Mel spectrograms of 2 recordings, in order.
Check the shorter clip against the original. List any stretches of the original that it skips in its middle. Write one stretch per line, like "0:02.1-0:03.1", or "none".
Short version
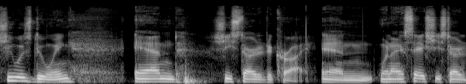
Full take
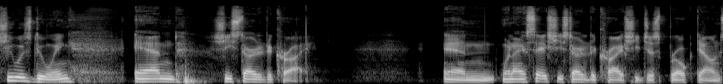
0:03.1-0:04.4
